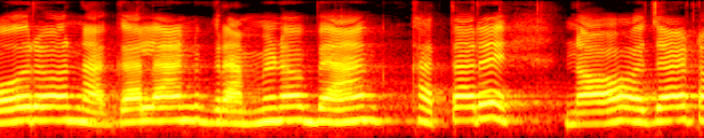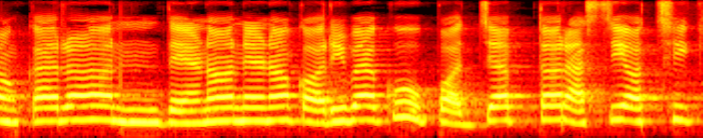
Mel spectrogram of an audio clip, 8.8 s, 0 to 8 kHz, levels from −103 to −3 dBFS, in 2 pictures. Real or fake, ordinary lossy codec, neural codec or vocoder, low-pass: real; none; none; none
